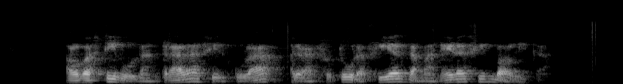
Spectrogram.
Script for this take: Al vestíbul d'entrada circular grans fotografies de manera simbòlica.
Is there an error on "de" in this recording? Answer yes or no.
no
